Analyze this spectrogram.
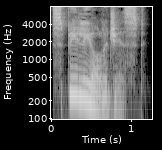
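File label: "speleologist", English, British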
